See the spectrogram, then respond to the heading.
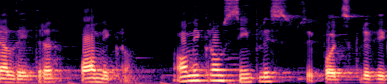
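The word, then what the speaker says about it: ο: A letra ômicron tem o som de O como em objetivo, ok? Tente lembrar da letra ômicron como um O com acento agudo.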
